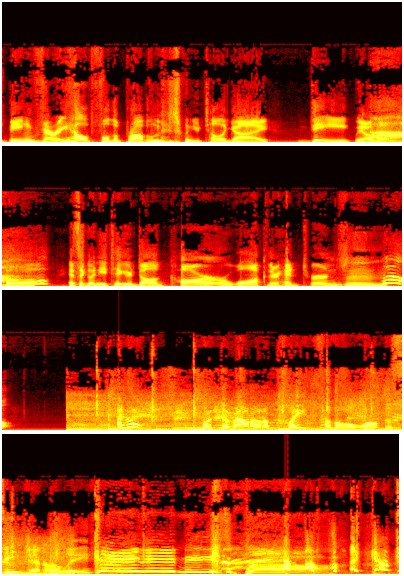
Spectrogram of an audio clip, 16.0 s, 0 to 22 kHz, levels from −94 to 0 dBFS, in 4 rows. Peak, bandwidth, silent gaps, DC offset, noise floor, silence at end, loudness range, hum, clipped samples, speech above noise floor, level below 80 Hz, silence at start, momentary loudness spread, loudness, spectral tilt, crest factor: 0 dBFS; 15.5 kHz; none; under 0.1%; -48 dBFS; 0 s; 4 LU; none; under 0.1%; 32 dB; -34 dBFS; 0 s; 8 LU; -15 LUFS; -4.5 dB/octave; 16 dB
